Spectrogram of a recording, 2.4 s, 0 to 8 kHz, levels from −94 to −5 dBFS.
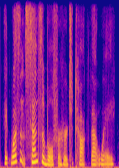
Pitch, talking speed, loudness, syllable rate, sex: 240 Hz, 225 wpm, -19 LUFS, 5.1 syllables/s, female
